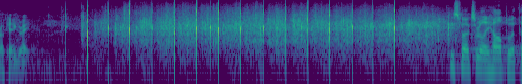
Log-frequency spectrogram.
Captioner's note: applause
